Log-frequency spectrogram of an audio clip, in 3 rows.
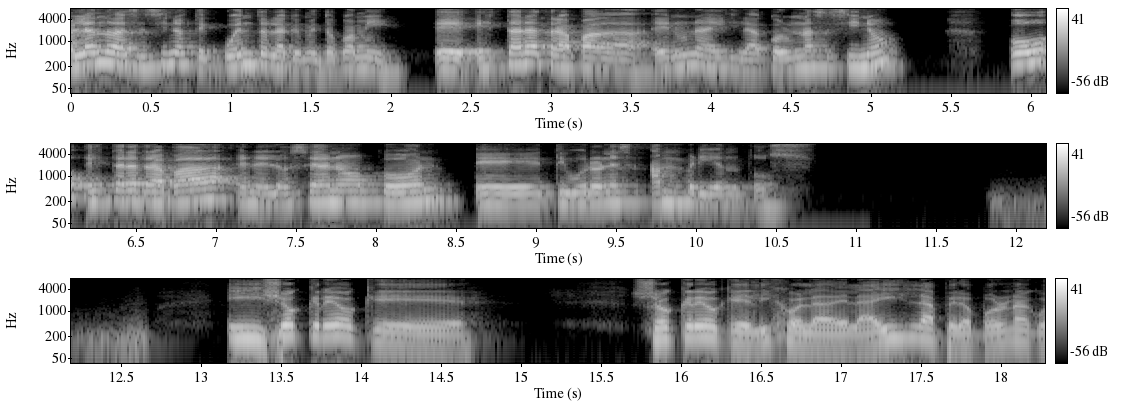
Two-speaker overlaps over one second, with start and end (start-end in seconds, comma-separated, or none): none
